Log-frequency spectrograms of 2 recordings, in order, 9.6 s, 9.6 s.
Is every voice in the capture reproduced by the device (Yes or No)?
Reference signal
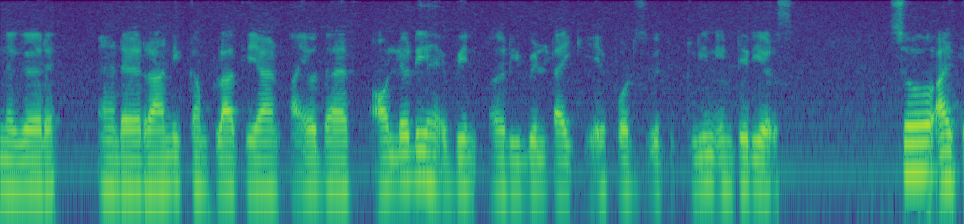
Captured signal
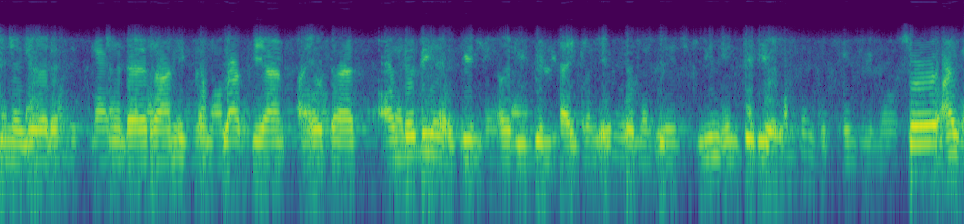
No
